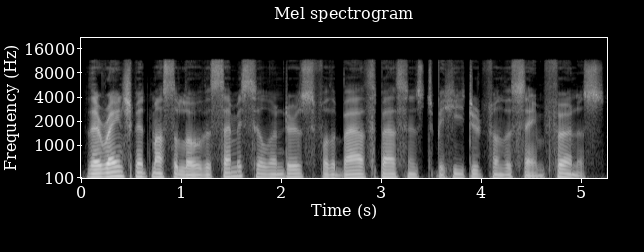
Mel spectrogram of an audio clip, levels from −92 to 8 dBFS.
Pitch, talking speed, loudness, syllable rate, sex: 100 Hz, 205 wpm, -21 LUFS, 5.6 syllables/s, male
